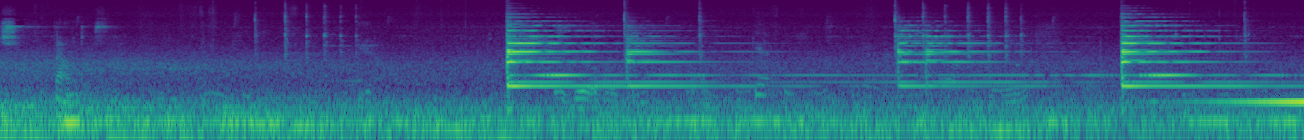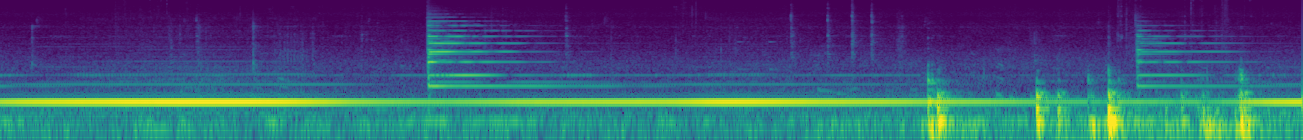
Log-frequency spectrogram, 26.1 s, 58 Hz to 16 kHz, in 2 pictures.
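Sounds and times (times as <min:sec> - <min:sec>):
steady low tone: 0:03.4 - 0:26.0
bell struck and ringing: 0:05.1 - 0:13.3, 0:16.8 - 0:22.3, 0:24.2 - 0:26.0.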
